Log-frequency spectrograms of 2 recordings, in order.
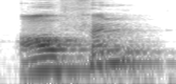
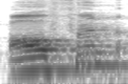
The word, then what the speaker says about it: often: go make tea silent where t may or may not be pronounced okay often but it it pronounce both ways often or often it depends upon you where w is silent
